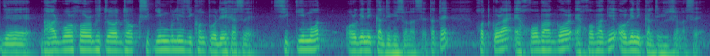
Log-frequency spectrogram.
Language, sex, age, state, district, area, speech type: Assamese, male, 60+, Assam, Sonitpur, urban, spontaneous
